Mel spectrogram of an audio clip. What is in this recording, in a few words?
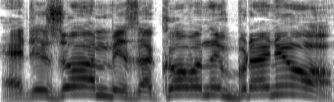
see armored, russian, Survivor Voice; Gambler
